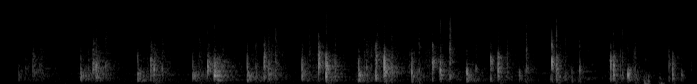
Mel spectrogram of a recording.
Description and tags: Heels 3 people
Group of 3 women walking in heels. Recorded with an H4n recorder in my dorm room.
high-heels, women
